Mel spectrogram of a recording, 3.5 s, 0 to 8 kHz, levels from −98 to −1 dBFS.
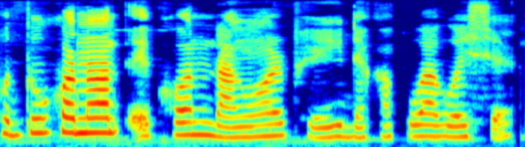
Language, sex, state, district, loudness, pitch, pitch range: Assamese, female, Assam, Sonitpur, -19 LUFS, 235 Hz, 215-270 Hz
